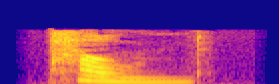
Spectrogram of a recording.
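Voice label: "pound", English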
